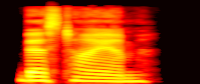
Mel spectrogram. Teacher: The t sound of best drops. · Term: elision, Consonant to consonant elision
